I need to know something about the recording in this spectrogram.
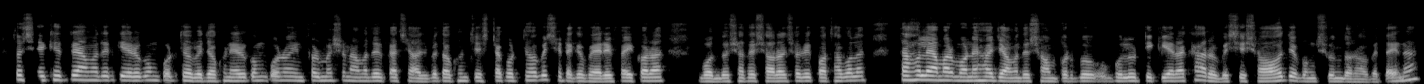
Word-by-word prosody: তো - - +1
সেক্ষেত্রে 200 +2 0
আমাদেরকে 195 0 -2
এরকম 190 +2 0
করতে 185 +2 -4
হবে 160 -1 +3
যখন 155 +2 -2
এরকম 165 +2 0
কোনো 185 0 -1
information 180 +1 -3
আমাদের 165 +1 0
কাছে 160 0 -2
আসবে 140 +3 -2
তখন 165 +2 -1
চেষ্টা 165 -2 -2
করতে 170 +2 -2
হবে 190 +3 +1
সেটাকে 155 -4 -1
verify 145 +3 +3
করা, 165 0 +5 0.5
বন্ধুর 145 0 +1
সাথে 155 0 -1
সরাসরি 155 +3 +2
কথা 160 +1 0
বলা। 185 +1 +1 0.4
তাহলে 210 +1 +5
আমার 195 0 +4
মনে 175 0 +3
হয় 180 -1 +3
যে - - +4
আমাদের 155 0 -1
সম্পর্কগুলো 155 +2 -1
টিকিয়ে 160 0 +1
রাখা 165 +5 -4
আরও 160 -4 +2
বেশি 140 +2 -3
সহজ 150 +5 +3
এবং 145 -2 -4 0.2
সুন্দর 145 -2 -1
হবে। 120 +1 -5
তাই - - +1
না? 215 - -1
165 Hz, 175 wpm, -22 LUFS, 150-180 Hz, 0.5 s, করা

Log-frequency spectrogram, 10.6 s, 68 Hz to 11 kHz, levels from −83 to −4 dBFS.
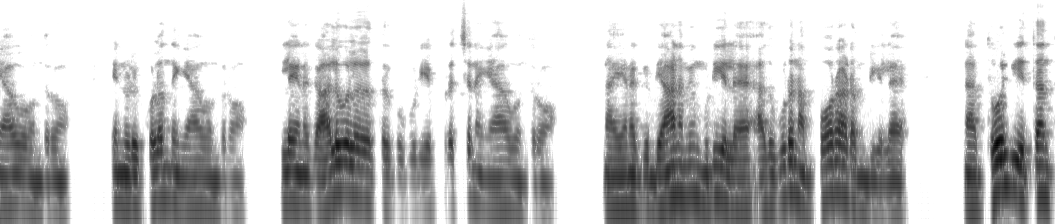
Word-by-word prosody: ஞாபகம் 100 -1 -3
வந்துரும். 95 0 -6 0.5
என்னோட 105 -1 +2
குழந்தை 115 0 0
ஞாபகம் 100 0 -6
வந்துரும். 95 -1 -11 0.4
இல்ல 115 - +2
எனக்கு 105 -1 -2
அலுவலகத்துல 125 -3 +4
இருக்கக்கூடிய 100 0 -11 0.2
பிரச்சனை 120 -2 -8
ஞாபகம் 95 0 -6
வந்துரும். 90 -1 -11 0.5
நான் 100 0 0
எனக்கு 105 0 -1
தியானமே 125 +4 +2
முடியல. 110 -3 0 0.2
அதுக் 105 +2 -4
கூட 125 - +2
நான் 95 -3 -6
போராட 135 -1 +3
முடியல. 90 -1 -5 0.8
நான் 100 -2 -1
தோல்வியத் 150 -4 +7
தான் 130 -4 +2
105 Hz, 140 wpm, -23 LUFS, 95-120 Hz, 0.8 s, தோல்வியத்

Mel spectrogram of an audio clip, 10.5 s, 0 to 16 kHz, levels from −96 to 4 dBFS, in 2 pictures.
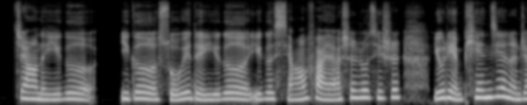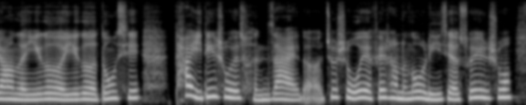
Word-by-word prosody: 这 245 - -1
样 220 -2 +4
的 195 - +1
一 190 0 -2
个 205 -3 -2 0.2
一 220 -1 0
个 220 -3 +1
所 195 -2 -2
谓 220 +4 +1
的 210 - 0
一 190 +1 -1
个 210 -1 +1
一 200 - -2
个 220 +1 -1
想 195 0 -1
法 230 -4 +3
呀， 185 0 0
甚 255 +5 0
至 - - +1
说 260 - +3
其 250 0 -2
实 270 +3 0 0.3
有 230 +3 +2
点 235 -6 +3
偏 265 +5 +4
见 295 +1 +3
的 225 -5 +2
这 210 +2 0
样 210 -1 +2
的 190 -1 0
一 190 +1 -1
个 205 -2 +1
一 190 +1 -1
个 200 -1 0
东 220 +5 -1
西， 255 +1 -3 0.3
它 340 - +1
一 255 -6 +1
定 295 +1 +1
是 285 -1 -3
会 255 -2 +3
存 185 -6 -4
在 200 -2 -1
的， 190 - -10
就 275 +4 -3
是 270 - -3
我 240 0 +2
也 255 - +3
非 265 +3 0
常 250 -2 +1
能 215 0 +2
够 240 0 +2
理 195 -2 +1
解。 200 -2 -1
所 250 +6 -2
以 265 -1 +2
说 275 +2 0
220 Hz, 325 characters per minute, -24 LUFS, 195-250 Hz, 0.3 s, 样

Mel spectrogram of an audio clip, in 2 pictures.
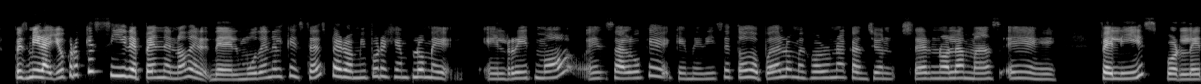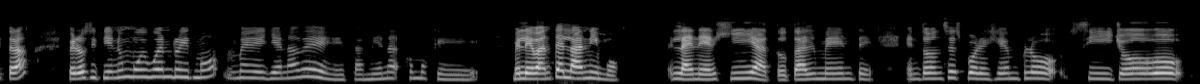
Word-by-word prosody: Pues 320 -1 +4
mira, 320 -2 +10
yo 305 +5 +3
creo 430 +4 -1
que 305 - +3
sí, 400 +3 +2
depende, 315 -3 +4
¿no?, 280 +2 0
de 310 -7 0
del 230 -1 +1
mood 255 +3 -4
en 310 +4 -3
el 365 0 -5
que 390 - -4
estés, 325 0 -2
pero 365 -4 +4
a - - -3
mí, 310 +1 -6
por 375 +4 -4
ejemplo, 340 -1 -2
me 305 -4 -2 0.3
el 255 -4 -6
ritmo 295 +3 -2 0.3
es 280 -1 -9
algo 290 +1 +1
que 385 +2 -4
que 265 -2 -8
me 255 -1 -11
dice 265 +6 -9
todo. 320 -1 -2
Puede 280 +3 -2
a - - -2
lo 355 +1 -4
mejor 295 -2 -5
una 320 +1 -6
canción 275 -3 -6
ser 270 +1 -3
no 275 0 +1
la 295 +1 +2
más, 275 0 -5
eh, 270 -5 -5 0.4
feliz 275 - +3
por 250 -2 0
letra, 240 +3 +3 0.4
pero 265 +2 +4
si 310 0 -6
tiene 300 +1 -3
un 355 - -5
muy 350 0 -2
buen 355 0 -1
ritmo, 335 0 -3
me 300 -1 -6
llena 275 +3 -5
de 305 -11 -4
también 245 +3 -11
a 280 - -6
como 290 -2 -13
que 225 -3 -13 0.3
me 255 - +3
levanta 265 +4 +7
el 320 - +3
ánimo 275 -7 +3 0.5
la 250 -2 +5
energía, 245 +1 +2
totalmente. 250 +2 -3 0.3
Entonces, 265 +4 -4
por 275 -2 0
ejemplo, 265 +2 -4
si 260 -2 -9
yo, 255 +1 +2
280 Hz, 175 wpm, -22 LUFS, 255-315 Hz, 0.5 s, mira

